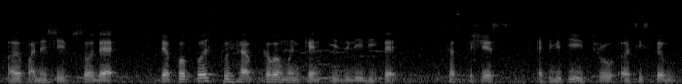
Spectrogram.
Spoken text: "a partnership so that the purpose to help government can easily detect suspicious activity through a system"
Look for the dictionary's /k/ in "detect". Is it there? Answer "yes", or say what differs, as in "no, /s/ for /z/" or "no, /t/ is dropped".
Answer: no, /k/ is dropped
